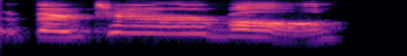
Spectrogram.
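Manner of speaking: ordinary delivery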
